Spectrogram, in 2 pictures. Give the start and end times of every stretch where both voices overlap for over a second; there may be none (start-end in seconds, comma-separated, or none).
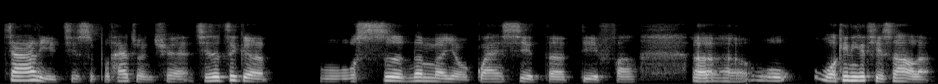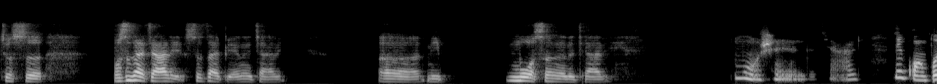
none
